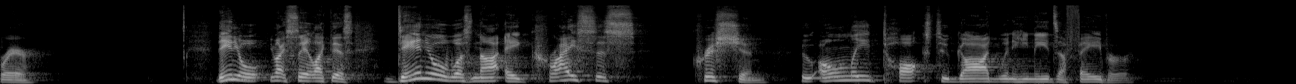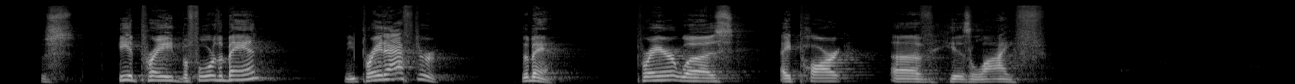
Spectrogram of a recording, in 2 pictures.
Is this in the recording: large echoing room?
yes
